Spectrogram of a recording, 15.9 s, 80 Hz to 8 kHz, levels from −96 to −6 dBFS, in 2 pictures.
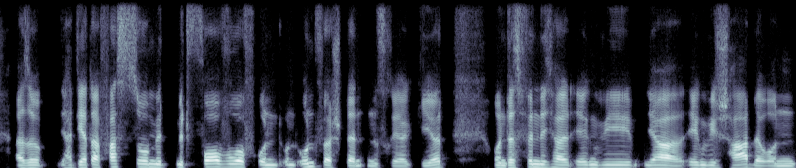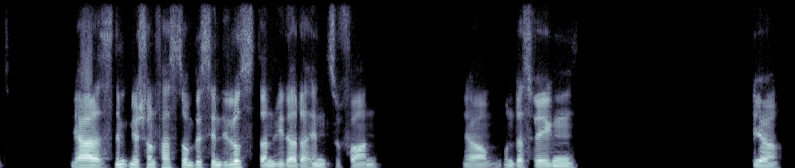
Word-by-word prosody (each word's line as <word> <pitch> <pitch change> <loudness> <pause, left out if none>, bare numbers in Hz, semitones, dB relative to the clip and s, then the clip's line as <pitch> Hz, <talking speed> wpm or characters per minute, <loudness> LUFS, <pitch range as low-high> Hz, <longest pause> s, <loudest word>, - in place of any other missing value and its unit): Also, 120 +1 +1 0.2
ja, 120 - -6
die 130 - +3
hat 125 - 0
da 135 - +7
fast 150 0 0
so 150 -1 +3
mit 140 -3 +1
mit 130 - -2
Vorwurf 150 -2 +4
und 125 -2 0
und 125 -1 -4
Unverständnis 125 - -1
reagiert. 110 +5 -2 0.5
Und 120 -1 0
das 120 - +3
finde 145 -2 +2
ich 135 - -11
halt 125 -2 +3
irgendwie, 125 -1 -2
ja, 120 -3 +5
irgendwie 125 -2 -2
schade 120 +1 +2
und 105 -1 -2 0.7
ja, 115 0 +7
es 100 +3 -8
nimmt 135 +1 0
mir 130 - 0
schon 125 -3 -3
fast 135 0 -4
so 135 - -1
'n 115 - -3
bisschen 125 0 -2
die 115 - -7
Lust, 145 +1 +2
dann 105 -2 0
wieder 100 0 +1
dahin 100 -1 -3
zu 95 - -15
fahren. 90 0 -4 0.8
Ja, 95 -1 -3
und 115 -3 -10
deswegen 110 -2 -1 1.8
Ja. 105 -4 -1
120 Hz, 165 wpm, -23 LUFS, 105-130 Hz, 1.8 s, da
